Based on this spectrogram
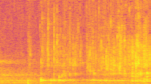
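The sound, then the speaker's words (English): Weather Beacon Red beer pours into a Krampus cup in a steady, bubbly stream, a soft gurgling splash that rises slightly in brightness as it fills, with a small clink near the start. “Gotta fill up the Krampus cup.”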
